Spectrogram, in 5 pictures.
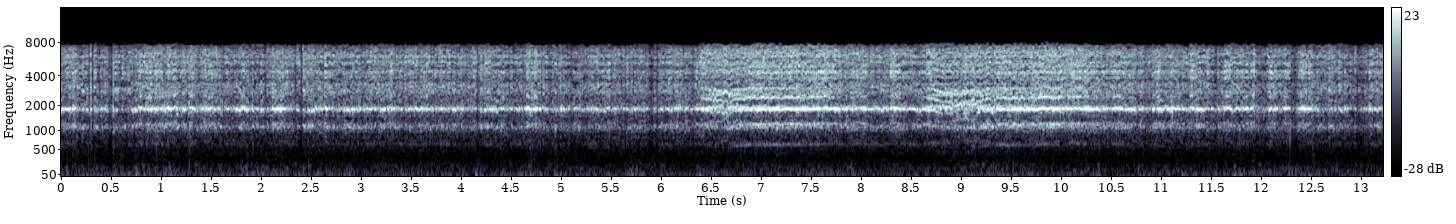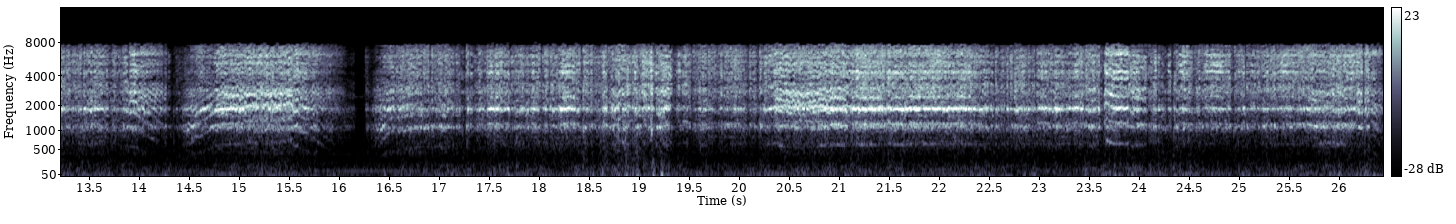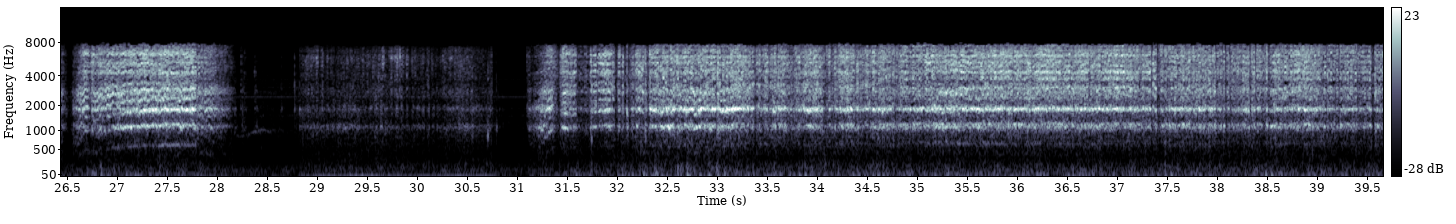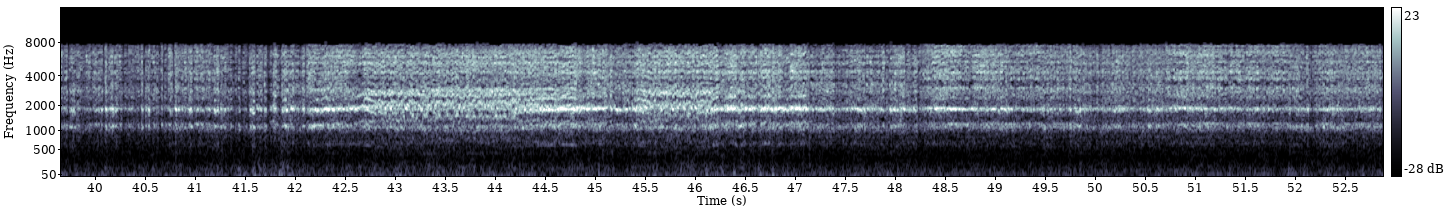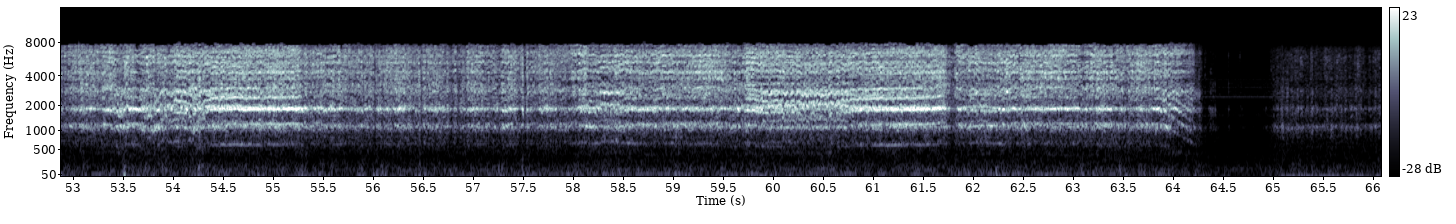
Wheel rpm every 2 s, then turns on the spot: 160, 160, 160, 160, 160, 160, 150, 90, 120, 160, 160, 160, 160, 100, 10, 60, 160, 160, 160, 160, 160, 160, 160, 160, 160, 160, 160, 160, 160, 160, 160, 160, 20.
28-30 64-66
